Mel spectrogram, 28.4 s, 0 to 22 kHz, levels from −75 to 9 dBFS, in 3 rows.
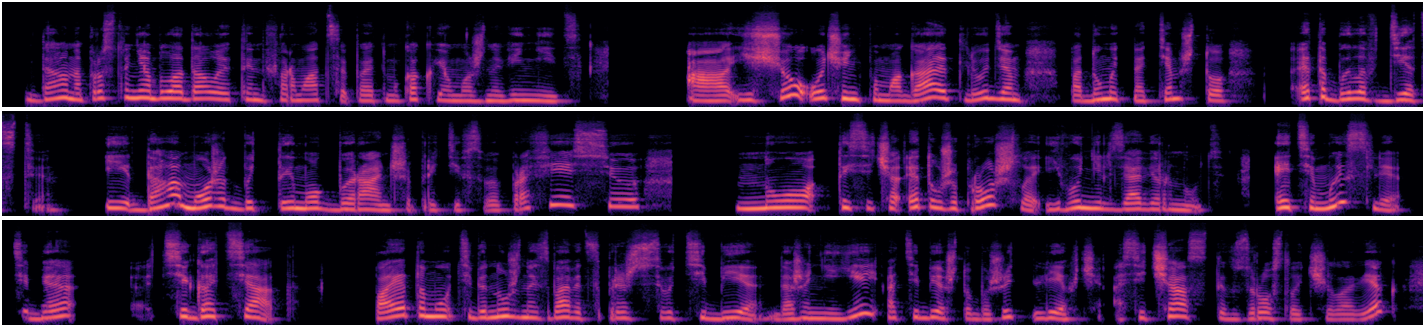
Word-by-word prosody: Да, 210 Hz, +6 st, -1 dB
она 230 Hz, -6 st, +3 dB
просто 245 Hz, +5 st, -3 dB
не 255 Hz, +1 st, +5 dB
обладала 230 Hz, -2 st, +2 dB
этой 205 Hz, 0 st, -5 dB
информацией, 185 Hz, 0 st, -4 dB
поэтому 175 Hz, 0 st, -6 dB
как 210 Hz, +5 st, -4 dB
её 185 Hz, -2 st, -4 dB
можно 170 Hz, 0 st, -3 dB
винить? 165 Hz, -2 st, -3 dB, 0.7 s
А 170 Hz, 0 st, +4 dB
ещё 195 Hz, -, +4 dB
очень 235 Hz, -, +4 dB
помогает 195 Hz, +7 st, +1 dB
людям 215 Hz, 0 st, 0 dB, 0.3 s
подумать 205 Hz, +6 st, 0 dB
над 165 Hz, -1 st, -6 dB
тем, 215 Hz, +7 st, 0 dB
что 175 Hz, -6 st, -3 dB, 0.4 s
это 235 Hz, +2 st, +1 dB
было 220 Hz, +4 st, +2 dB
в 175 Hz, -, -12 dB
детстве. 170 Hz, -1 st, -3 dB, 0.3 s
И 220 Hz, -3 st, +2 dB
да, 220 Hz, -, +3 dB
может 255 Hz, +3 st, +5 dB
быть, 210 Hz, +1 st, -4 dB
ты 210 Hz, +1 st, +1 dB
мог 210 Hz, -2 st, +2 dB
бы 185 Hz, +2 st, 0 dB
раньше 175 Hz, -3 st, 0 dB
прийти 160 Hz, 0 st, -10 dB
в 165 Hz, -, -10 dB
свою 160 Hz, -1 st, -8 dB
профессию, 265 Hz, -, -2 dB, 0.6 s
но 225 Hz, +3 st, +3 dB
ты 235 Hz, -, +2 dB
сейча 210 Hz, -1 st, +1 dB
это 245 Hz, +2 st, +2 dB
уже 210 Hz, -2 st, +1 dB
прошлое, 230 Hz, -, +1 dB
его 185 Hz, +6 st, 0 dB
нельзя 190 Hz, -4 st, +2 dB
вернуть. 175 Hz, -5 st, -6 dB, 0.3 s
Эти 235 Hz, 0 st, +4 dB
мысли 205 Hz, -, +1 dB, 0.2 s
тебя, 210 Hz, +10 st, -1 dB, 0.4 s
а, -, -, -20 dB
тяготят. 240 Hz, +1 st, +1 dB, 0.5 s
Поэтому 250 Hz, -2 st, +4 dB
тебе 210 Hz, -5 st, -2 dB
нужно 220 Hz, -1 st, +3 dB
избавиться, 190 Hz, -2 st, -2 dB
прежде 190 Hz, -3 st, -2 dB
всего 190 Hz, +2 st, -3 dB
тебе, 175 Hz, +1 st, -2 dB
даже 170 Hz, +1 st, -2 dB
не 175 Hz, -1 st, -1 dB
ей, 310 Hz, -, +1 dB
а 195 Hz, -, -2 dB
тебе, 205 Hz, -1 st, -2 dB
чтобы 170 Hz, -2 st, -5 dB
жить 220 Hz, +6 st, -3 dB
легче. 170 Hz, -3 st, -3 dB
А -, -, -11 dB
сейчас 225 Hz, +4 st, +3 dB
ты 180 Hz, -, -8 dB
взрослый 165 Hz, 0 st, -5 dB
человек 155 Hz, -, -2 dB
200 Hz, 150 wpm, -22 LUFS, 175-230 Hz, 0.7 s, не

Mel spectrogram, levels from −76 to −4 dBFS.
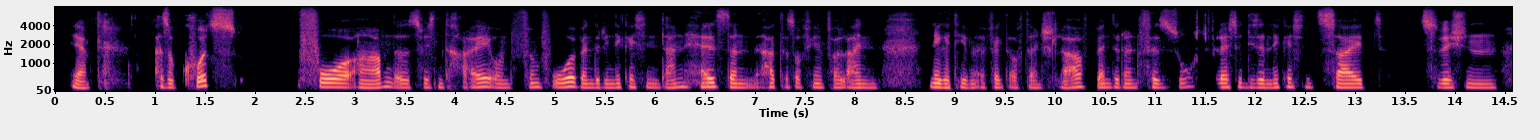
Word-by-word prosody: Ja, -, -, +2 dB, 0.7 s
also, -, -, 0 dB
kurz -, -, +3 dB, 0.6 s
vor 150 Hz, -2 st, +5 dB
Abend, 135 Hz, +5 st, +2 dB
also, 130 Hz, -, +1 dB
zwischen 135 Hz, +2 st, -5 dB
3:00 150 Hz, +2 st, +1 dB
und 130 Hz, -2 st, -5 dB
5:00, 150 Hz, +2 st, +2 dB
wenn 135 Hz, -1 st, 0 dB
du 135 Hz, -, 0 dB
die 130 Hz, -, -5 dB
Nickerchen 135 Hz, 0 st, -5 dB
dann 130 Hz, +5 st, -3 dB
hältst, 150 Hz, 0 st, +2 dB
dann 135 Hz, -2 st, +1 dB
hat 145 Hz, -, -2 dB
das 140 Hz, -, -5 dB
auf 135 Hz, -, -7 dB
jeden 135 Hz, -1 st, -3 dB
Fall 135 Hz, 0 st, -3 dB
ein 130 Hz, -1 st, -2 dB, 0.5 s
negativen 135 Hz, -2 st, +2 dB
Effekt 135 Hz, -1 st, -4 dB
auf -, -, -6 dB
deinen 125 Hz, -, -6 dB
Schlaf. 140 Hz, +4 st, 0 dB
Wenn 135 Hz, -, 0 dB
du 140 Hz, -, -2 dB
dann 135 Hz, -1 st, -4 dB
versuchst, 140 Hz, +3 st, -4 dB
vielleicht 140 Hz, 0 st, +1 dB
so 150 Hz, -, -3 dB
diese 135 Hz, -1 st, -1 dB
Nickerchenzeit 135 Hz, -1 st, +1 dB, 0.5 s
zwischen 130 Hz, -1 st, -1 dB
135 Hz, 150 wpm, -25 LUFS, 130-145 Hz, 0.7 s, vor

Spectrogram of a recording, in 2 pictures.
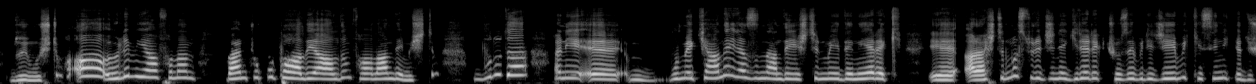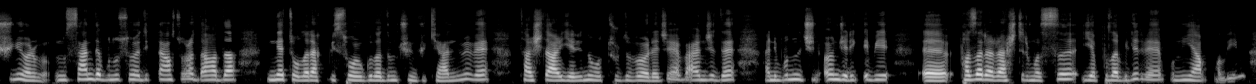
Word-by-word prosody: duymuştum. 200 Hz, -, -2 dB
"A, 375 Hz, -7 st, +5 dB
öyle 285 Hz, +8 st, +2 dB
mi 375 Hz, -1 st, -1 dB
ya 330 Hz, -2 st, +3 dB
falan, 305 Hz, -2 st, -3 dB, 0.3 s
ben 270 Hz, +3 st, +5 dB
çok 310 Hz, +1 st, -11 dB
mu 340 Hz, -, -5 dB
pahalıya 270 Hz, -3 st, +5 dB
aldım 250 Hz, +6 st, +2 dB
falan?" 255 Hz, -2 st, +2 dB
demiştim. 235 Hz, -, -4 dB, 0.3 s
Bunu 285 Hz, -, -6 dB
da, 440 Hz, -, +6 dB, 0.4 s
hani, 290 Hz, 0 st, -3 dB
eee, 240 Hz, -4 st, +3 dB, 0.5 s
bu 255 Hz, +3 st, -2 dB
mekânı 285 Hz, +3 st, 0 dB
en -, -, -7 dB
azından 275 Hz, -5 st, 0 dB
değiştirmeyi 255 Hz, 0 st, -2 dB
deneyerek, 255 Hz, 0 st, +1 dB, 0.3 s
iii, 205 Hz, 0 st, +4 dB
araştırma 245 Hz, -, +3 dB
sürecine 270 Hz, -5 st, -4 dB
girerek 275 Hz, +3 st, -3 dB
çözebileceğimi 255 Hz, +3 st, -3 dB
kesinlikle 270 Hz, -3 st, -6 dB
düşünüyorum. 205 Hz, -5 st, -2 dB
Mı 205 Hz, 0 st, -4 dB
sen 230 Hz, +3 st, +2 dB
de 235 Hz, -3 st, +2 dB
bunu 215 Hz, +1 st, -4 dB
söyledikten 220 Hz, +1 st, -2 dB
sonra 225 Hz, +2 st, -5 dB
daha 205 Hz, +1 st, +1 dB
da 215 Hz, 0 st, +4 dB, 0.3 s
net 220 Hz, +1 st, +2 dB
olarak 185 Hz, -1 st, +1 dB
bir -, -, -7 dB
sorguladım 190 Hz, 0 st, -1 dB
çünkü 175 Hz, -4 st, -8 dB
kendimi 180 Hz, +9 st, -3 dB
ve 220 Hz, 0 st, 0 dB, 0.3 s
taşlar 195 Hz, -2 st, +4 dB
yerine 185 Hz, +2 st, -1 dB
oturdu 190 Hz, -1 st, -7 dB
böylece. 175 Hz, -2 st, 0 dB
E, -, -, -5 dB
bence 205 Hz, 0 st, -2 dB
de, 210 Hz, +1 st, +1 dB, 0.3 s
hani, 195 Hz, 0 st, -2 dB
bunun 225 Hz, +2 st, 0 dB
için 215 Hz, 0 st, -4 dB
öncelikle 205 Hz, -3 st, 0 dB
bir, 215 Hz, 0 st, -2 dB, 0.4 s
ııı, -, -, +8 dB
pazar 225 Hz, +2 st, +5 dB
araştırması 200 Hz, +4 st, +1 dB
yapılabilir 195 Hz, +4 st, -2 dB
ve 215 Hz, +1 st, -3 dB
bunu 195 Hz, 0 st, -6 dB
yapmalıyım. 205 Hz, -, -4 dB
230 Hz, 155 wpm, -21 LUFS, 200-270 Hz, 0.5 s, ııı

